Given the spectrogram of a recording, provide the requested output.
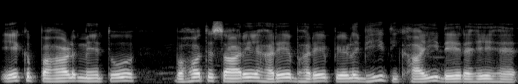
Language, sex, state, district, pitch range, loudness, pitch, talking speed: Hindi, male, Jharkhand, Ranchi, 130-160 Hz, -14 LUFS, 145 Hz, 160 wpm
